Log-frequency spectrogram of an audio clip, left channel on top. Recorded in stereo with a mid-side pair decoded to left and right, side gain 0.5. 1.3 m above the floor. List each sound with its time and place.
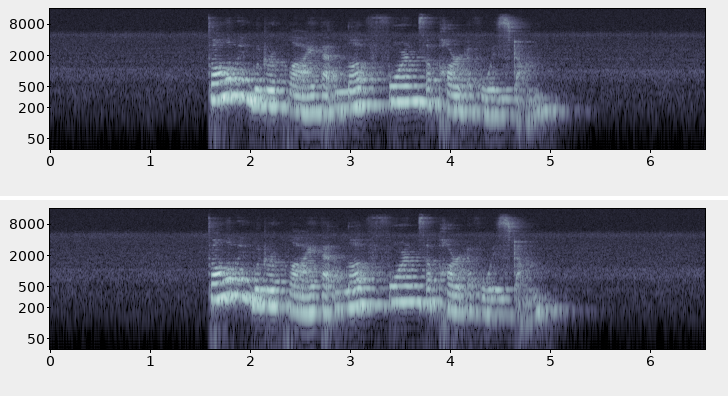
1.6 s a woman speaking: 10° left, 1.2 m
